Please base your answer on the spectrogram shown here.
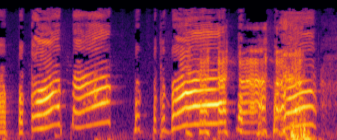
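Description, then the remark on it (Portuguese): A loud voice imitates a chicken clucking, a quick run of squawky, pitch-bending bursts, some short and choppy, others drawn out, with brief gaps between them. “E se você não se comunica com a galinha, com o bicho, ah. você não vai hipnotizar.”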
